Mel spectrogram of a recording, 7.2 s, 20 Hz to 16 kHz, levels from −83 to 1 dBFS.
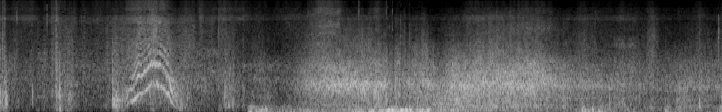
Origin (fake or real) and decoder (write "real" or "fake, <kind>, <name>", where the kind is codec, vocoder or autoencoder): real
